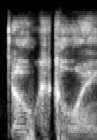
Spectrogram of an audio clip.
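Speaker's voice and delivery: ghastly, ghoulish, spooky ghost-story tone. Game master voicing a crypto-obsessed monster as it leans forward, in a ghastly voice. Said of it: "in a ghastly voice says".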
